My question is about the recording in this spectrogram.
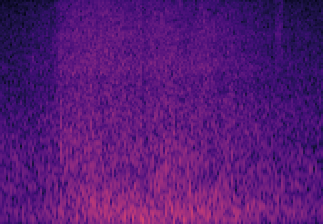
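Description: Ocean surf and wind at the Cliffs of Moher in Ireland, a loud, continuous roar of breaking waves and gusting air that swells early and holds steady, with no voices.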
